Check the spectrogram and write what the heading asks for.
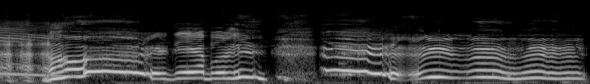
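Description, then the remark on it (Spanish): A person cries and whimpers, letting out loud, wavering, high-pitched wails that run almost continuously, broken only by a couple of short gasping breaths midway. “Ahora, ¿por qué lloras? De ver, estás llorando”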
